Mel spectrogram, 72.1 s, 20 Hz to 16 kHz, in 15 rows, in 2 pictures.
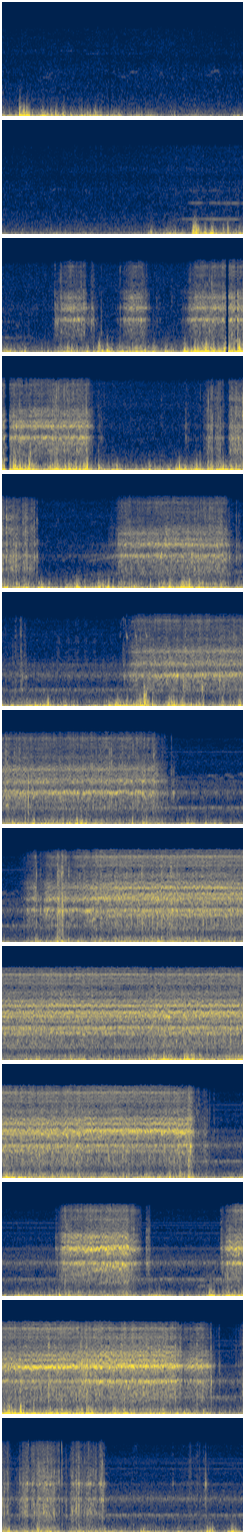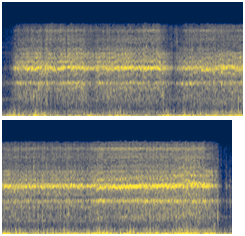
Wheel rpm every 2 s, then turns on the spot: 0, 0, 0, 0, 0, 10, 30, 60, 0, 10, 20, 50, 0, 50, 70, 60, 0, 80, 120, 110, 110, 110, 120, 50, 50, 30, 80, 110, 40, 10, 0, 60, 80, 100, 130, 110.
18-20 56-60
